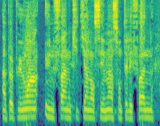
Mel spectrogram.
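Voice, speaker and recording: A man narrating a television news report in a measured, grave tone. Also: medium pitch, flat delivery, a crowd in the background.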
